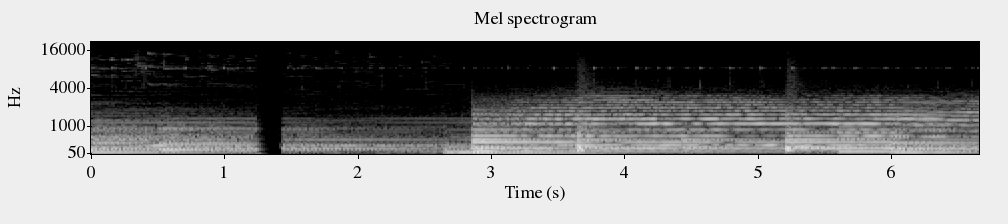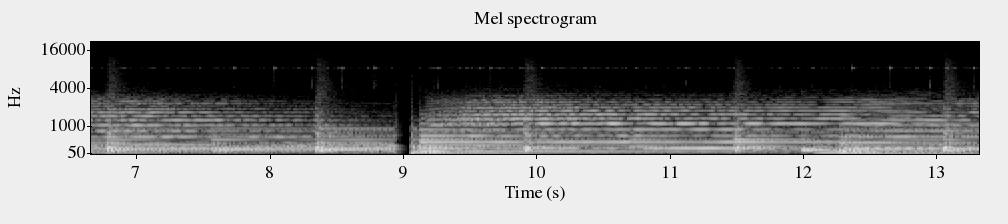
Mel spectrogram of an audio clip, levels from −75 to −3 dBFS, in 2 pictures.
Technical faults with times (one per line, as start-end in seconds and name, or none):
1.23-1.43 long network dropout
8.93-9.06 burst of packet loss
